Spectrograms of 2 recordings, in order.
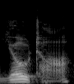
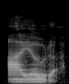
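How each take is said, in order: First: The word is pronounced in a Greek way. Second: The word is pronounced in an English way. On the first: The speaker calls it wrong. "we don't say iota" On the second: The speaker calls it right. "we say iota"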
